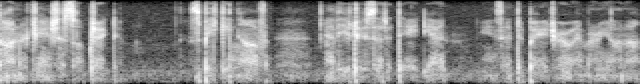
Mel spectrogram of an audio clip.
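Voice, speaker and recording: A soft-spoken whisper at a moderate pace, with a dry sound free of echo and light noise in the background. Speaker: reader of a novel. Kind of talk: audiobook-style read-aloud. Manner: soft close-mic ASMR whisper. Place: home room.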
